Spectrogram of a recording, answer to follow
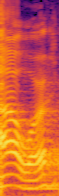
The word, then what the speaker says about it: hour: keep in mind that the letter h is silent in the word hour it is pronounced as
